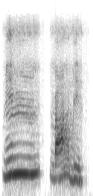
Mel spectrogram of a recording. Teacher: নুন সাকিনের পরে বা আছে তাই নুন সাকিনকে মিমের দ্বারা পরিবর্তন করে এক আলিফ পরিমাণ গুন্না করে পড়তে হবে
